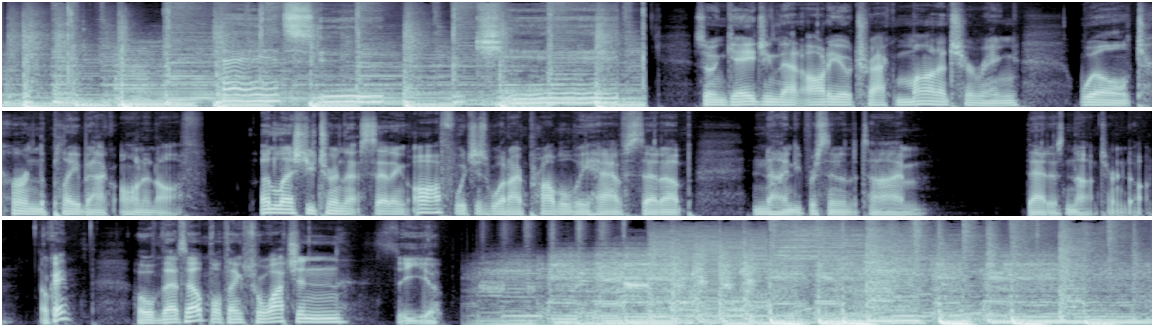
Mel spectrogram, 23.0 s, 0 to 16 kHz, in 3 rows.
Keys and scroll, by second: 4.2 space, 10.3 super+,.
